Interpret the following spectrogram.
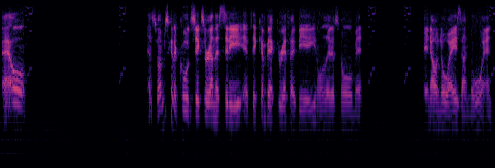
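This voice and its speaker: A man playing a police officer and speaking over a police radio, terse and full of codes with hesitant pauses. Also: lowish voice, muffled recording, a little hiss or hum. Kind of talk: roleplay radio chatter.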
